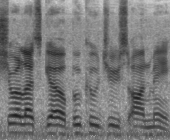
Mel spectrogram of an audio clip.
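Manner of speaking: ordinary talk, nothing marked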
